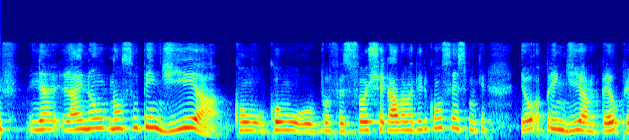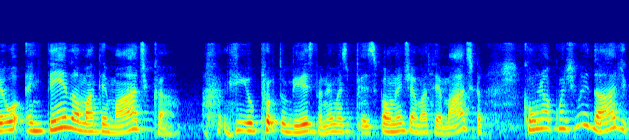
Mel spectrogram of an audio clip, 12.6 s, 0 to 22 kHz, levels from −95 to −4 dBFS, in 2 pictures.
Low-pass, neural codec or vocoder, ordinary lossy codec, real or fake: 7.2 kHz; codec, 24 kHz, 0.9 kbps, WavTokenizer, small release; none; fake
